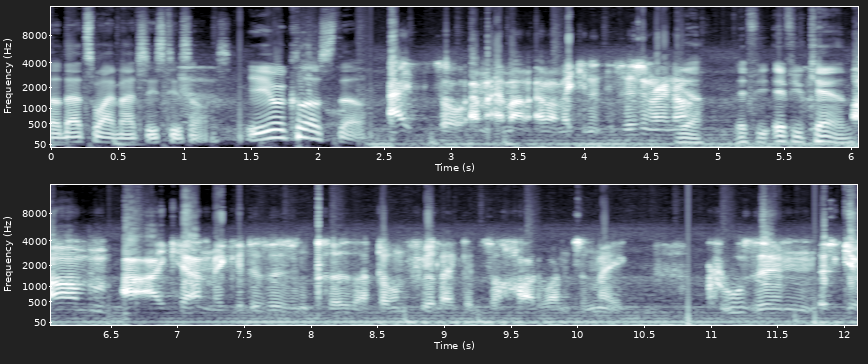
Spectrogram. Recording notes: on over-the-phone commentary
